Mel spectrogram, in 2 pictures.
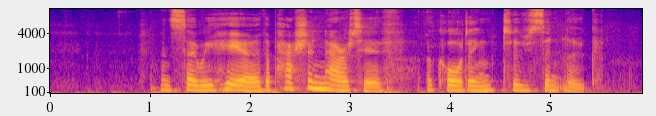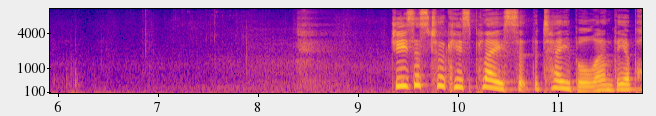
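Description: A woman reads out calmly through a microphone in a hall.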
